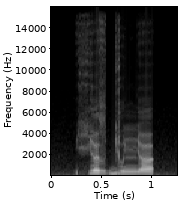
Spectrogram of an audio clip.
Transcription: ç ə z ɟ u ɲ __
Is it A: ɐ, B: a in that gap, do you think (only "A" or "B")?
A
